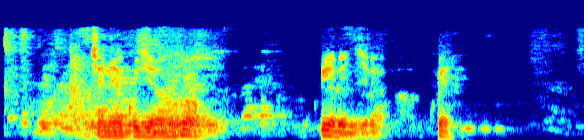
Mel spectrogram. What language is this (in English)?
Kinyarwanda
